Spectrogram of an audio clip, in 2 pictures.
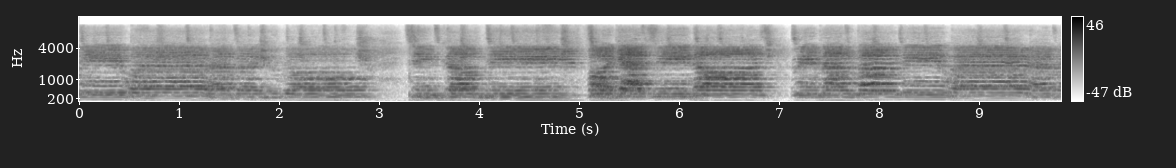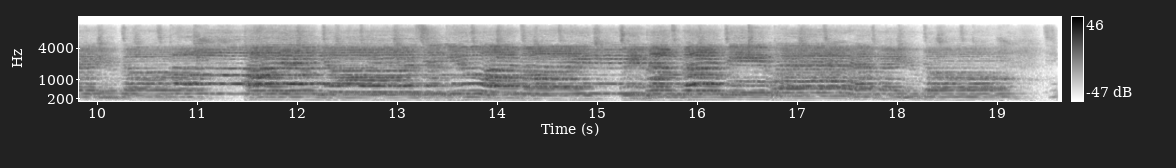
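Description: Mixed-voice school choir singing together in harmony, sustained phrases with short breaks between them.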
